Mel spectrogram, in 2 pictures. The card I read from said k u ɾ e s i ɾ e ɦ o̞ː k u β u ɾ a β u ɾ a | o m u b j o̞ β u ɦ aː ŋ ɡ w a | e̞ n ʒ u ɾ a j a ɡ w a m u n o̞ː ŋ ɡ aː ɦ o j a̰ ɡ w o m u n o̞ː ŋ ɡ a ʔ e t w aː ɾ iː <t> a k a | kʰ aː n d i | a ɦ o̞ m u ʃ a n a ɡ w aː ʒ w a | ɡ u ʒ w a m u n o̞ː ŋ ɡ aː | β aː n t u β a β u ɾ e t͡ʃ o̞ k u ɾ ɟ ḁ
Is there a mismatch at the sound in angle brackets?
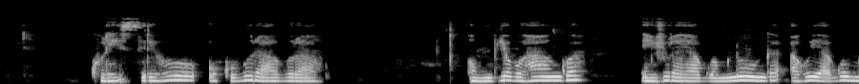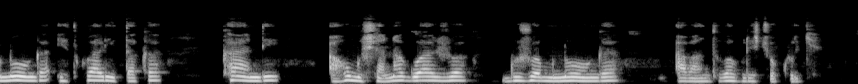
no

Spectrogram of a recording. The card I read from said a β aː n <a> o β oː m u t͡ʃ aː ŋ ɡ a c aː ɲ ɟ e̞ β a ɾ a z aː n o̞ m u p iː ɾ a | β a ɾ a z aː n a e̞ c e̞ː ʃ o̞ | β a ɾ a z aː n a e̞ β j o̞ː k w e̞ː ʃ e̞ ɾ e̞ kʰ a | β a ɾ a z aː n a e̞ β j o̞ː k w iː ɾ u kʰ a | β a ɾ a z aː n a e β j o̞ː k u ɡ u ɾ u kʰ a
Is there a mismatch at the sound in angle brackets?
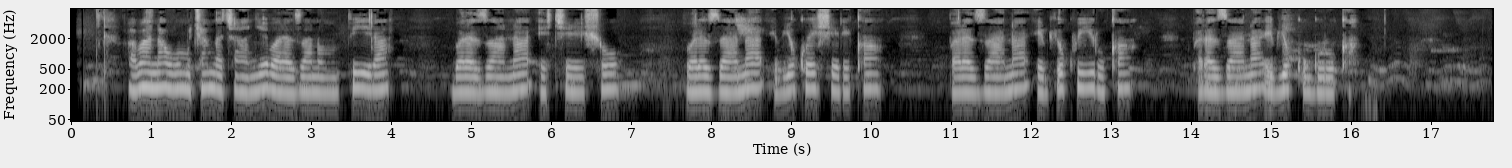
no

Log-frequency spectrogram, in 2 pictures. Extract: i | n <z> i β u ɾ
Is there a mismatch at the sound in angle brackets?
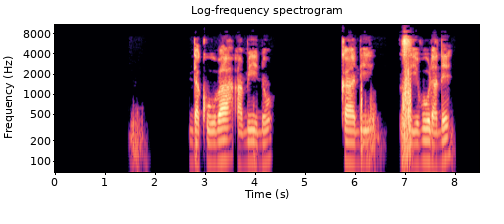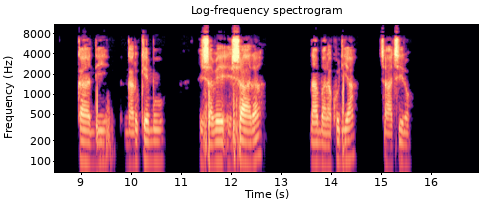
no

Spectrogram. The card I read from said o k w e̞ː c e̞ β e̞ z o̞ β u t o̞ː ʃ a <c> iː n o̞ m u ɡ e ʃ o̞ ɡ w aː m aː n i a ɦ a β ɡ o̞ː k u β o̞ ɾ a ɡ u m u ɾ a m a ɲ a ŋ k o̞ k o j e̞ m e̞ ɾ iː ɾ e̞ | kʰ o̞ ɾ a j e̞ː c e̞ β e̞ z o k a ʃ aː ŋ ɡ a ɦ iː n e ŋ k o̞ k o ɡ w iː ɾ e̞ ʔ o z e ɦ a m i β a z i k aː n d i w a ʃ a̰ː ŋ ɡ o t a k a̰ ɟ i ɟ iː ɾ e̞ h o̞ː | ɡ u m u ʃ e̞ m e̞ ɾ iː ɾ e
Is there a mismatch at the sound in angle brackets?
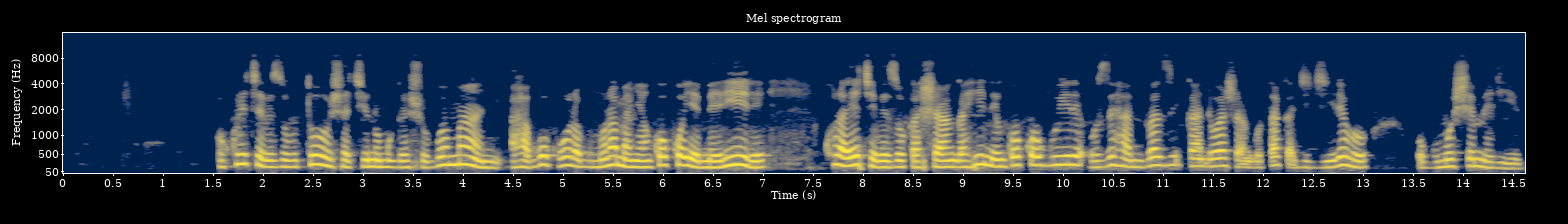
no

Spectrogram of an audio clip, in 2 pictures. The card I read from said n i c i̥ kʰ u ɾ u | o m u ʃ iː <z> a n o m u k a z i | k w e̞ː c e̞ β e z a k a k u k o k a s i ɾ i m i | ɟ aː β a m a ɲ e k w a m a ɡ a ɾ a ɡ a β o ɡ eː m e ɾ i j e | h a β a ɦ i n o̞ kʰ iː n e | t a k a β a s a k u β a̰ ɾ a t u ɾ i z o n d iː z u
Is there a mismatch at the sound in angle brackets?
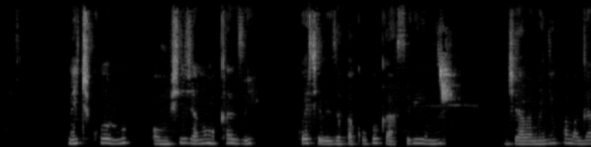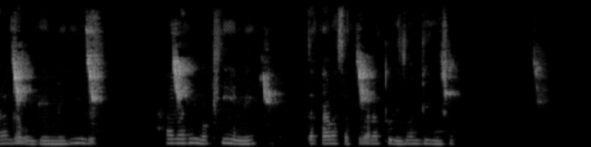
yes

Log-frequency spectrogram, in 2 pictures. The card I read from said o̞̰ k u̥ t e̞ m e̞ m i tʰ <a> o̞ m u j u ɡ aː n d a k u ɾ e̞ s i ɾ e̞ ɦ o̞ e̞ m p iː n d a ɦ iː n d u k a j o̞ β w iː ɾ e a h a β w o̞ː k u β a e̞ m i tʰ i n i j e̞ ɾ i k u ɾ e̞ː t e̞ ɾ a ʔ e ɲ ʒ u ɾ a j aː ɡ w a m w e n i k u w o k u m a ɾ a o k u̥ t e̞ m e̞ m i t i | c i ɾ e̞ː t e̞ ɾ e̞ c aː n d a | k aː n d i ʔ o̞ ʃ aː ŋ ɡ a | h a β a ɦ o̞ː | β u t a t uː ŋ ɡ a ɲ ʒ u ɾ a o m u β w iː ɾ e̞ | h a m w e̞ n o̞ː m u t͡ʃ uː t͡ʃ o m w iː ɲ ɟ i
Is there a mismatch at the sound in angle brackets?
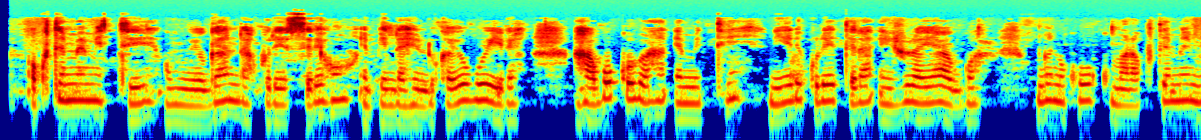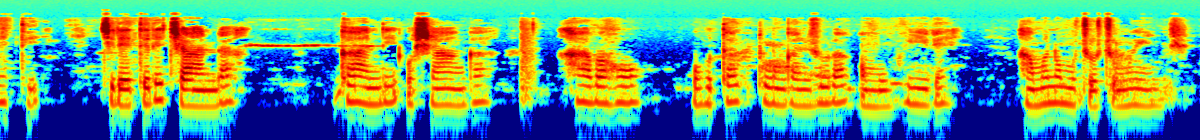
yes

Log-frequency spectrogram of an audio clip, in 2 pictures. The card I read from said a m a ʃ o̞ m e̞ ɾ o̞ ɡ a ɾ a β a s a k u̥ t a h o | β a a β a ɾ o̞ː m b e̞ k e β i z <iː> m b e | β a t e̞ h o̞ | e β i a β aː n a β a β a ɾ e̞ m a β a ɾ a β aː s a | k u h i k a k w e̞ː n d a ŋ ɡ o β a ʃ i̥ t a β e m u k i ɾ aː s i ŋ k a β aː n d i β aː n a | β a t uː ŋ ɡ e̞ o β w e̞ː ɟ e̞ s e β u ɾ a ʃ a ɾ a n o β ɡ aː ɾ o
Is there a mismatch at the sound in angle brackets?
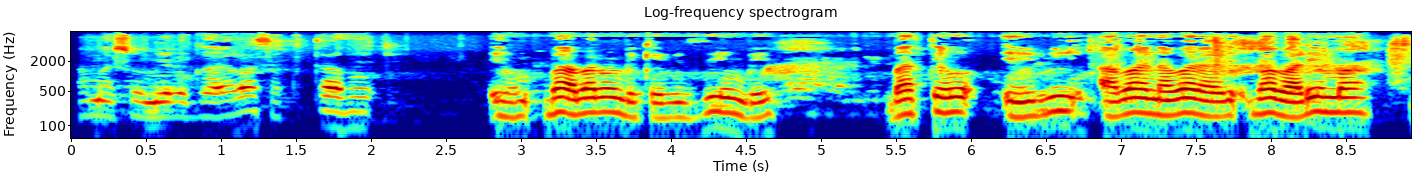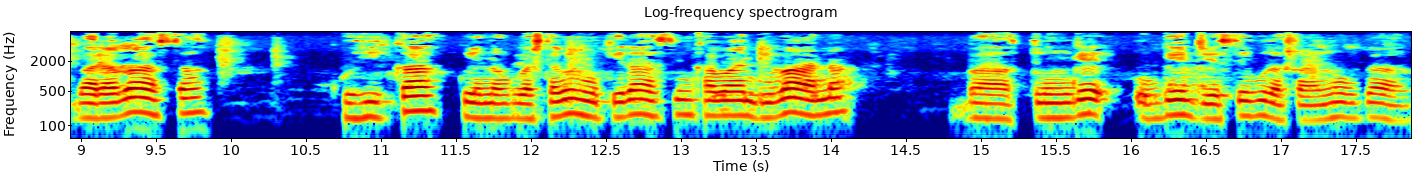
no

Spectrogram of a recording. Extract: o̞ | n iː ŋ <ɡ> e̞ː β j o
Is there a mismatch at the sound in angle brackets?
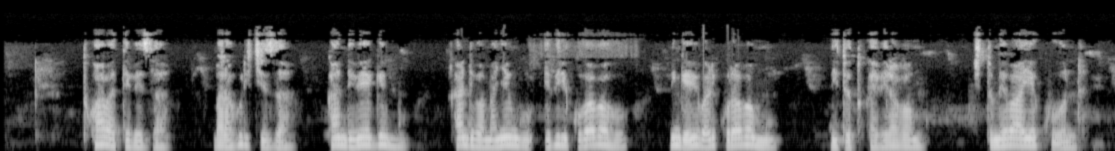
no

